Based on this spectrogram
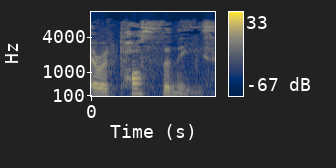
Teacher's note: I'm following the standard English pronunciation where the stress is on the third last syllable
